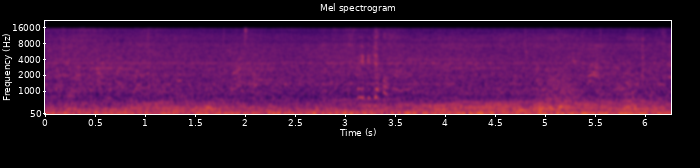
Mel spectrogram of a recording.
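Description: Busy city street ambience: a steady rumble of traffic with scattered voices of passers-by.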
